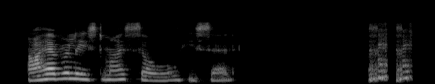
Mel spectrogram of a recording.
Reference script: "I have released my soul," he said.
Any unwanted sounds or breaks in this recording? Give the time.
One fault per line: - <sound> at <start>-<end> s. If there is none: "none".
- laugh at 3.7-4.1 s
